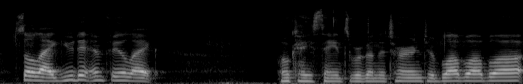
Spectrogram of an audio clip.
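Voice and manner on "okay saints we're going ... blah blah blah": very flat, droning monotone delivery. Contrasting a personable speaker with the way he did not talk: very monotone. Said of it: "like a very monotone".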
